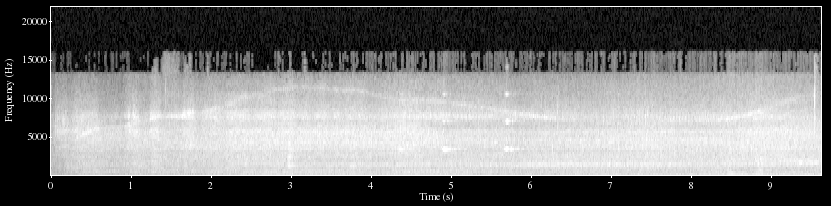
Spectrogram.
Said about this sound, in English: So it's just having loads of cars and tractors passing.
